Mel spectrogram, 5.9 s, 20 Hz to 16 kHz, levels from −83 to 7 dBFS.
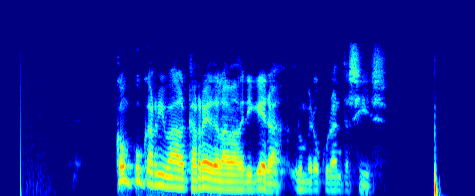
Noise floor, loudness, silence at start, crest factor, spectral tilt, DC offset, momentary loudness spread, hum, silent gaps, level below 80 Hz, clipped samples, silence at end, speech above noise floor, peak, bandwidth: -83 dBFS; -25 LUFS; 1.45 s; 24 dB; -7 dB/octave; under 0.1%; 18 LU; none; none; -42 dBFS; under 0.1%; 0.45 s; 59 dB; -2 dBFS; 7.8 kHz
